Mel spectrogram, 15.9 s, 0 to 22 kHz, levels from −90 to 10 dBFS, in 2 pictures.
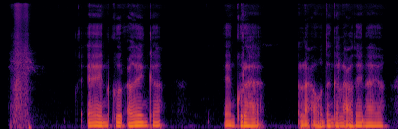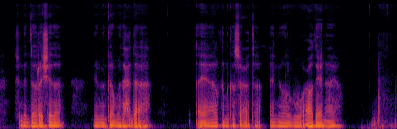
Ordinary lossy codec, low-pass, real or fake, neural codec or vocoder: none; 19.8 kHz; real; none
